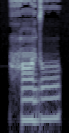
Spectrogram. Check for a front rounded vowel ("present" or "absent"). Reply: absent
